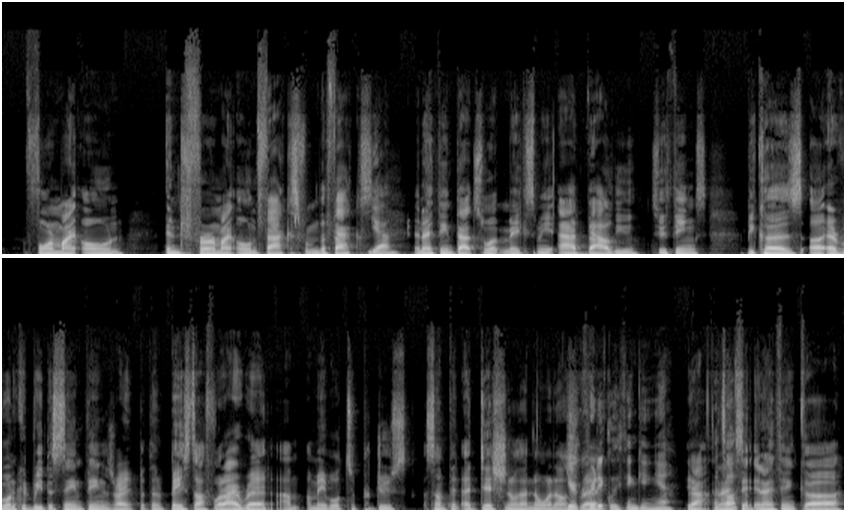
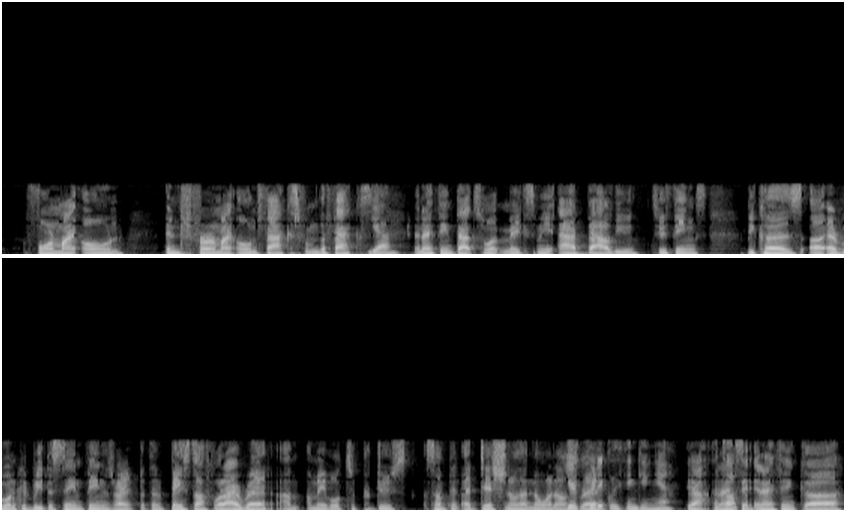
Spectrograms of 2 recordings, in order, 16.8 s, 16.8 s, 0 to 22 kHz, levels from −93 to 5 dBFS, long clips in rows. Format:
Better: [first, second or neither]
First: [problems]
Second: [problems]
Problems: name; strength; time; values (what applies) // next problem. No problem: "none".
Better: first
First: none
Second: garbled, watery; badly; nothing above 6 kHz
